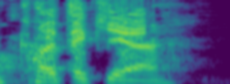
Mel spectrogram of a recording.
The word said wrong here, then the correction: Karthikeyan: There's only been two: Narain Karthikeyan.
